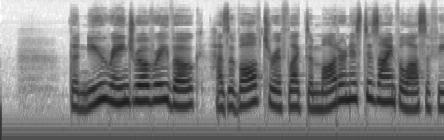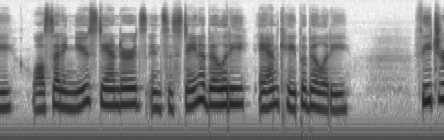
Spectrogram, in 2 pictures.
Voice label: Narration English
